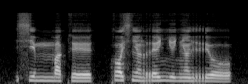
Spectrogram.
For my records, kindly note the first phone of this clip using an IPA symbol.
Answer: sʲ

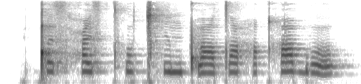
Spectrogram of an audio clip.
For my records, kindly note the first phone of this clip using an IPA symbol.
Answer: ǃ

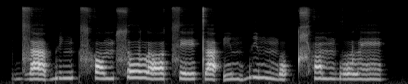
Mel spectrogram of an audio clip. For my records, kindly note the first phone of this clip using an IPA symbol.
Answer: d͡z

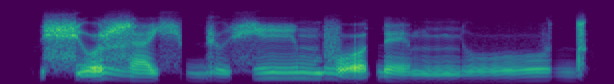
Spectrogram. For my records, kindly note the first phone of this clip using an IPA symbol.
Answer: ɕ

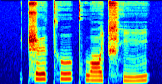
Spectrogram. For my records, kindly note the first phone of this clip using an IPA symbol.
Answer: ʈ͡ʂ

